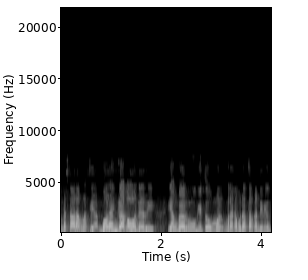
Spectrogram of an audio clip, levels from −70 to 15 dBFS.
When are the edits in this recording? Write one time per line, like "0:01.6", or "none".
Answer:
none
